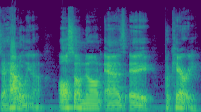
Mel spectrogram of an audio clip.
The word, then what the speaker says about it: javelina: up is a javelina it's not pronounced javelin though it looks like it it's a javelina also known as a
